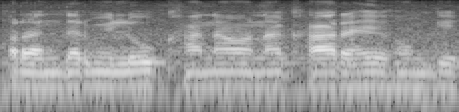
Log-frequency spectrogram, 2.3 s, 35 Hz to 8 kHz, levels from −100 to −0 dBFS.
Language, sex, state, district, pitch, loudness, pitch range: Hindi, male, Chhattisgarh, Raipur, 120 Hz, -18 LUFS, 120-125 Hz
